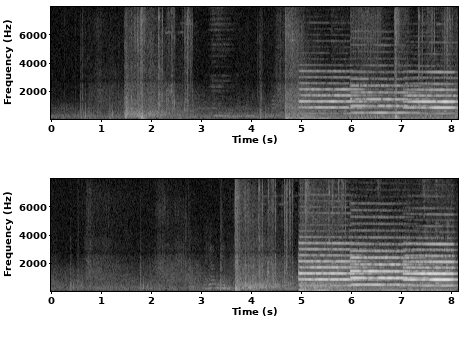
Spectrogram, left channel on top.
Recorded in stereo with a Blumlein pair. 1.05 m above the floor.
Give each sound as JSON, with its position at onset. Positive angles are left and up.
{"t": 2.9, "sound": "a woman speaking", "azimuth_deg": -40, "distance_m": 4.5}
{"t": 5.0, "sound": "a siren", "azimuth_deg": -30, "distance_m": 3.5}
